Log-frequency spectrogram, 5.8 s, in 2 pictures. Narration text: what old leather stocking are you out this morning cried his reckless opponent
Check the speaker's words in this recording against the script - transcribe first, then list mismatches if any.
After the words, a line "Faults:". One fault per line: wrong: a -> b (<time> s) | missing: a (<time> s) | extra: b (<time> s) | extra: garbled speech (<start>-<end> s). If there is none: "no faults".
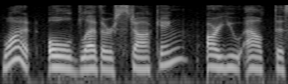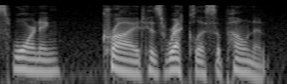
what old leather stocking are you out this warning cried his reckless opponent
Faults:
wrong: morning -> warning (3.0 s)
